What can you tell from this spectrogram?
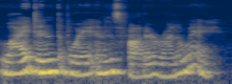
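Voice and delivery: ordinary delivery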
